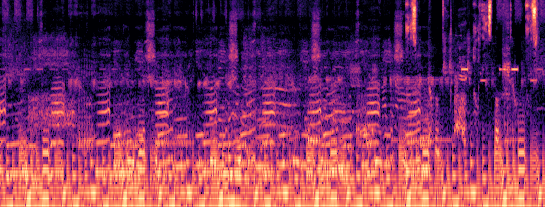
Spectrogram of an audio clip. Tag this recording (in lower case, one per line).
music
ambient music
song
